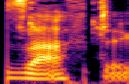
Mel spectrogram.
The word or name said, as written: zaftig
